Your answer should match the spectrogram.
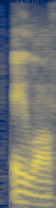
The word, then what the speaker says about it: Olaf: Alof is how it's pronounced.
